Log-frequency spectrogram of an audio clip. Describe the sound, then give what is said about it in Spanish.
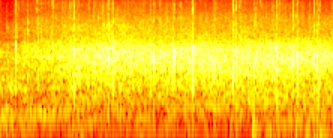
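Sustained audience applause for a family group from Villa Gobernador Galvez fills the whole stretch, a dense wash of many hands clapping with scattered sharper claps popping out, steady, with no one speaking over it. “Vamos a darle un aplauso.”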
